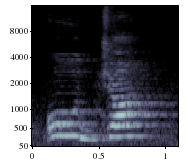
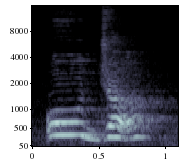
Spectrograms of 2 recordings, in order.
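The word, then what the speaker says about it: ujọ: So ujo, high, or ujo, high mid.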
